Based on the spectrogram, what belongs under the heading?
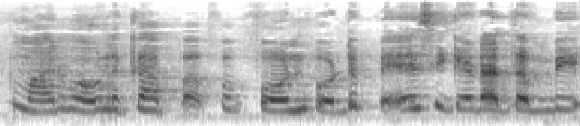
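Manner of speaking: high, tear-choked urging; tearful. Acted. Mother telling son to phone his wife, tearful. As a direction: urge him through tears. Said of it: "விடுங்க, விடுங்க, அழாதீங்க".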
